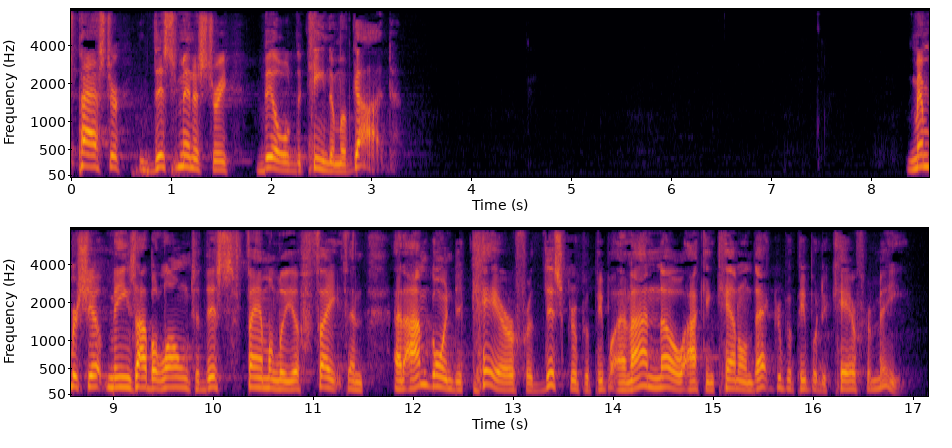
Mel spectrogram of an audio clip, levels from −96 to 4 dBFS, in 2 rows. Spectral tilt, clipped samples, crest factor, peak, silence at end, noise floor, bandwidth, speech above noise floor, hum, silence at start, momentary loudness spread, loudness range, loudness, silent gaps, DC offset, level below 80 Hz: -4.5 dB/octave; under 0.1%; 22 dB; -2 dBFS; 0.25 s; -83 dBFS; 7.6 kHz; 61 dB; none; 0 s; 10 LU; 7 LU; -22 LUFS; none; under 0.1%; -68 dBFS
